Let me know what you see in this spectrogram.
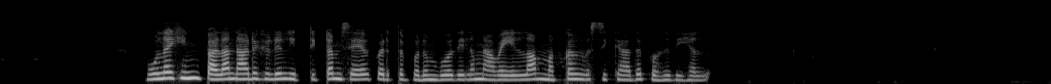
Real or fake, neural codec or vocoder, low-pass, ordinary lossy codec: fake; codec, 16 kHz, 0.5 kbps, X-Codec, HuBERT features, trained on LibriSpeech; 7.2 kHz; none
